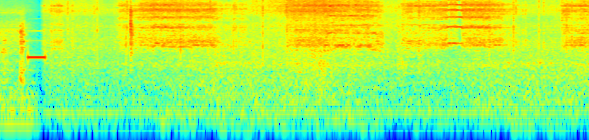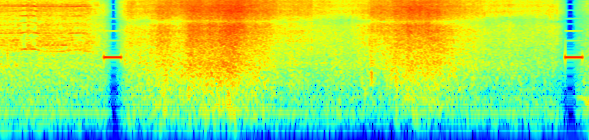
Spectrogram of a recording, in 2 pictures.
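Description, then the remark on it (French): Continuous rushing water and surf washing against a moving boat's bow at sea in a swell, recorded at the front of the boat, steady and fairly loud, with a surge of heavier splashing partway through and wind noise on the microphone. “Je suis à l'avant du bateau.”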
